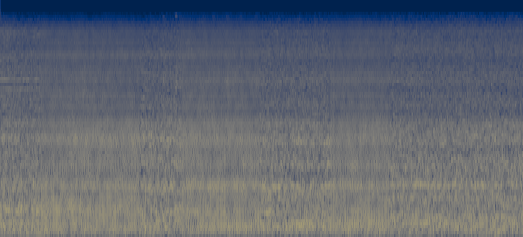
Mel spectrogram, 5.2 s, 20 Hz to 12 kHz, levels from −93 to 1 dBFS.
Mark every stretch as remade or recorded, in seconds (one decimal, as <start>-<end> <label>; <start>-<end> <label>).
0.0-0.4 recorded; 0.4-1.4 remade; 1.4-1.8 recorded; 1.8-2.6 remade; 2.6-3.3 recorded; 3.3-3.9 remade; 3.9-5.2 recorded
